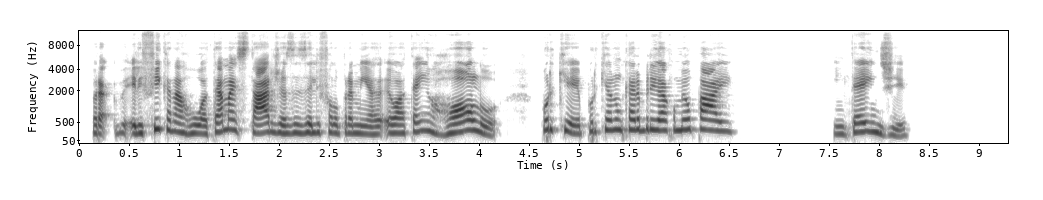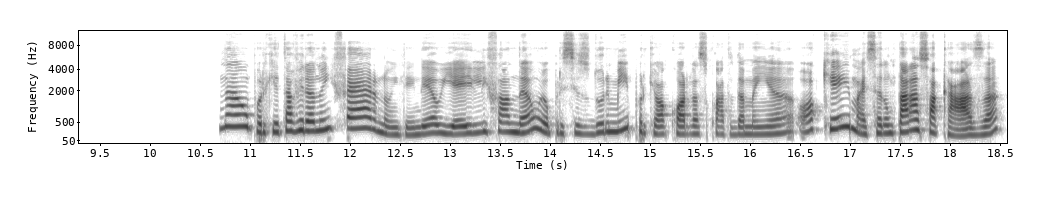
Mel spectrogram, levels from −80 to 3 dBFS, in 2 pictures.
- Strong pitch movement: Yes, wide, 6.0 semitones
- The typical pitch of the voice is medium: No, high, 225 Hz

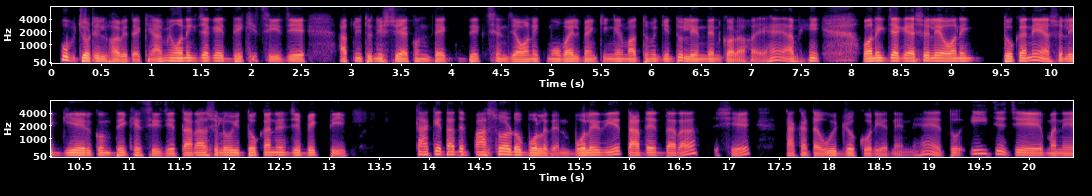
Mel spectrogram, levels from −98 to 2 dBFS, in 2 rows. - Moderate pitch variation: Yes, average, 3.2 semitones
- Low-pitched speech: Yes, low, 120 Hz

